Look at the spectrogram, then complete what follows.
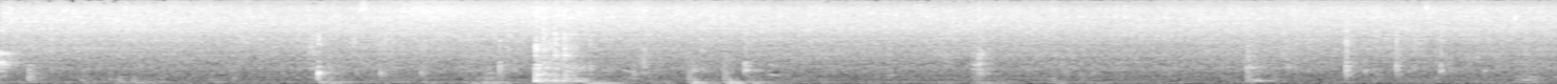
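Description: Lamb chops sizzling in a hot frying pan, a steady hiss, with a few short knocks and clatters against the pan, the loudest about four seconds in.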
